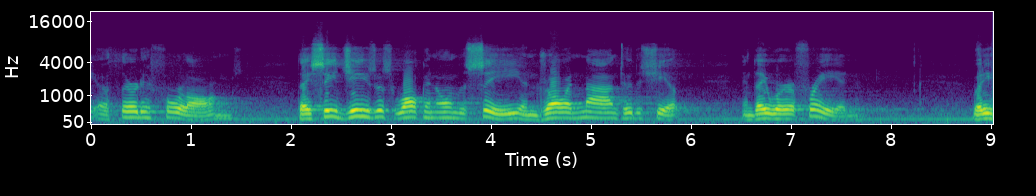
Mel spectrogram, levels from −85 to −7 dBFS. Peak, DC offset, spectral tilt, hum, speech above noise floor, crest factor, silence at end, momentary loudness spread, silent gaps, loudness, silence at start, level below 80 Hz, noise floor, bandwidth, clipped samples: -8 dBFS; under 0.1%; -6.5 dB/octave; none; 24 dB; 16 dB; 0 s; 11 LU; none; -22 LUFS; 0 s; -56 dBFS; -46 dBFS; 8.2 kHz; under 0.1%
